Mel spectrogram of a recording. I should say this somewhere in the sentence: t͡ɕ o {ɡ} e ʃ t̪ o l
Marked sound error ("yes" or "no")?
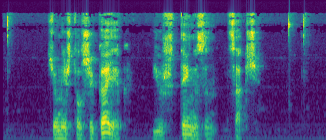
yes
